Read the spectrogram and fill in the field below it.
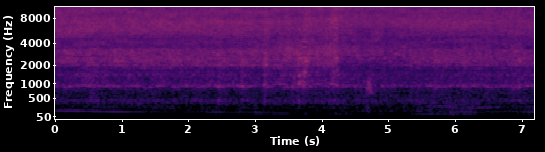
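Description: Meat for a meat sauce sizzles and spits steadily in a pan on an induction stove, a dense, continuous hiss with no talking.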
